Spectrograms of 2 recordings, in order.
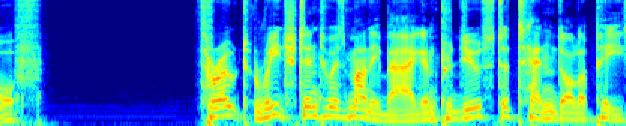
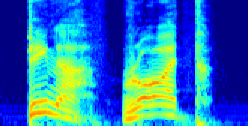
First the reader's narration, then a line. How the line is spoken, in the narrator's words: quavered Frontkin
